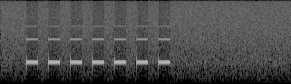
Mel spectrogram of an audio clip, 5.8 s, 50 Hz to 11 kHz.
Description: Beep code, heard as beeps, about 850 Hz. 7 short. In AMI BIOS tables: virtual mode exception error; in Dell tables: processor failure.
